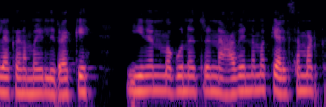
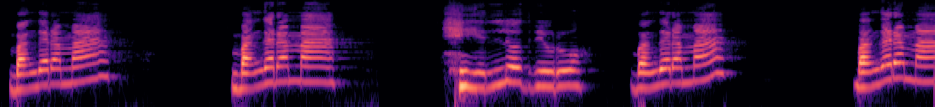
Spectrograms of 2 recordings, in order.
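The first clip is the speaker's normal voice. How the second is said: louder, higher calls, last one up high; calling out; 5 semitones higher, 3 dB louder, slower than usual. Acted. Mistress searching the house for the maid, shouting her name. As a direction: keep calling her name, getting impatient. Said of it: "ಯಾಕೆ ಹಿಂಗ್ ಕಿರ್ಚ್ಕೊತಾ ಇದೀಯಾ?".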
